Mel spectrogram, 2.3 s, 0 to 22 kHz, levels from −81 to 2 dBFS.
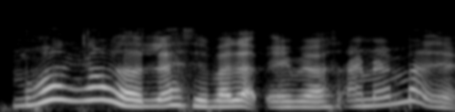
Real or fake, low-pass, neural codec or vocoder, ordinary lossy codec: real; none; none; none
